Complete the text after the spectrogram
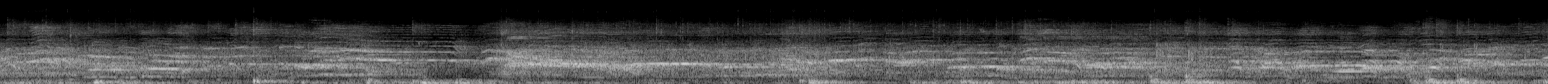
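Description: A volleyball thuds off hands and arms.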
